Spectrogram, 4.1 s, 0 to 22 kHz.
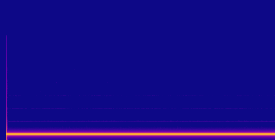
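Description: Steady 1 kHz line-up test tone, a single pure beep held at an even level, the reference tone played with broadcast colour bars for setting audio levels. It starts abruptly with a brief click just after the start.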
